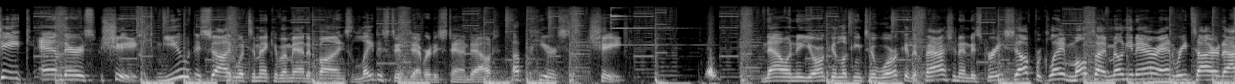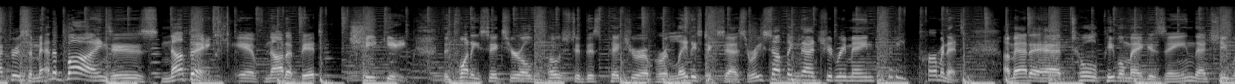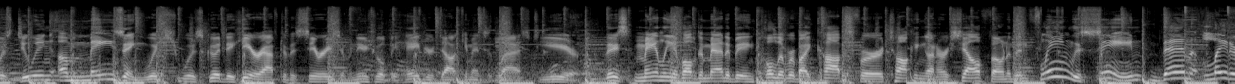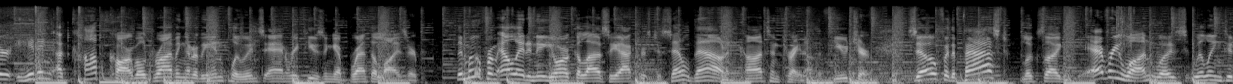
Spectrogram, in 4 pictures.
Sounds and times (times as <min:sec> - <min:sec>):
Speech: 0:00.0 - 0:06.3, 0:07.6 - 0:49.3
Music: 0:00.0 - 0:49.3.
